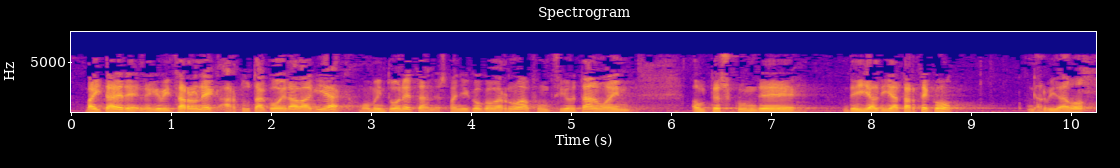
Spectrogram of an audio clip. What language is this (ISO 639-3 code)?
eus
